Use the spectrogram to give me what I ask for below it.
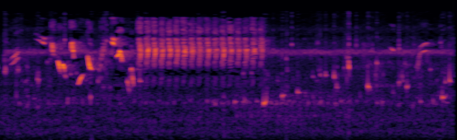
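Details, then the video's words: Common nightingale (sikatan londo) song prepared as training material for cage birds such as white-rumped shama: varied whistles and chirps, then a rapid buzzy rattled trill lasting over a second, with a steady high tone and trickling water behind. "SUARA BURUNG SIKATAN LONDO"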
